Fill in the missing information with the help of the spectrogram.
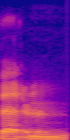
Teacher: there's no T when I say that better it's more of a D sound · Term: softer version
